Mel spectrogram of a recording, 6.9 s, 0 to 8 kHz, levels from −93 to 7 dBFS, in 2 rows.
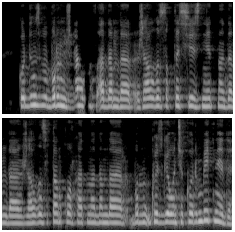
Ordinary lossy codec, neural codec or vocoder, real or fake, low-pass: none; codec, 16 kHz, 8 kbps, FreqCodec, larger model; fake; none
